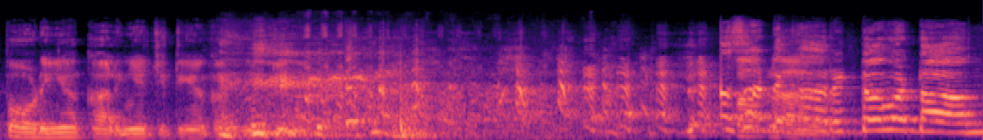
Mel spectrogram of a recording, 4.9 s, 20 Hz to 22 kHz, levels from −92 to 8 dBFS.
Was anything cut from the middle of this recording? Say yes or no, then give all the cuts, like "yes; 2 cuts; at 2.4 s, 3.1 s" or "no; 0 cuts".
yes; 1 cut; at 3.6 s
